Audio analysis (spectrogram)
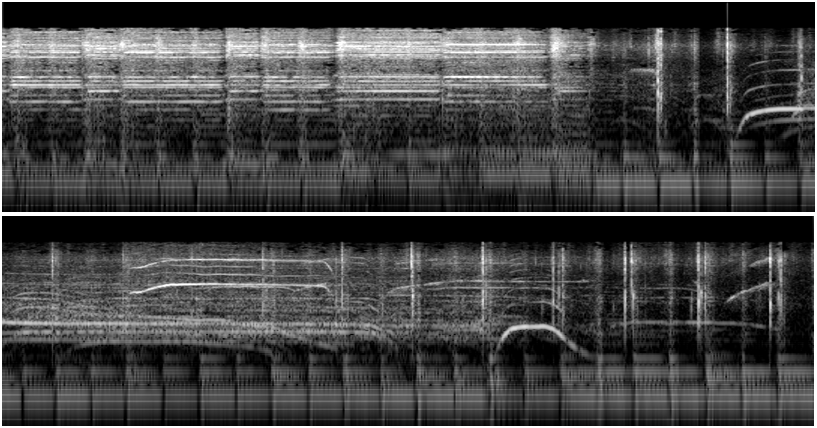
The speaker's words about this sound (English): Stop clapping, back to the serious shit.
